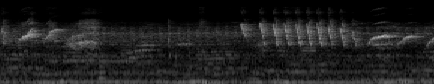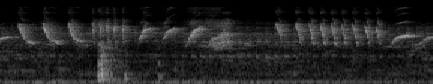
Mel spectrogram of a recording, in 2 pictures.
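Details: A long-tailed shrike calling out a rival, used as a lure call, pours out high, rapid trilled bursts mixed with slurred whistles and chattering notes, broken by a single sharp knock midway.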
